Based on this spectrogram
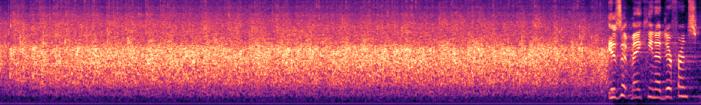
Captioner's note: applause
